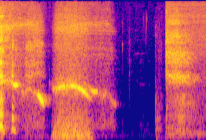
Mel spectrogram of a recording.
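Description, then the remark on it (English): Someone attempts to whistle but produces mostly breathy air, with only a thin, wavering tone sliding downward. A few puffs are followed by a brief silence and another breathy burst. “I can't even whistle.”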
